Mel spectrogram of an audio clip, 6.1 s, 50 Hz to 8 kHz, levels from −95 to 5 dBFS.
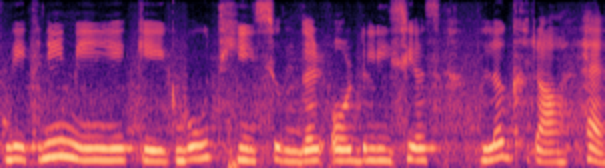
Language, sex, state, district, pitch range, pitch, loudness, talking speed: Hindi, female, Punjab, Fazilka, 195-220 Hz, 205 Hz, -11 LUFS, 120 wpm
